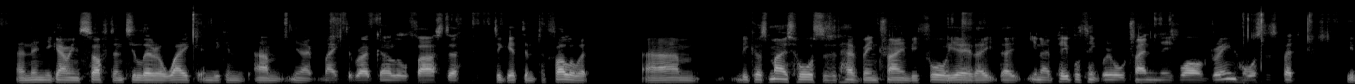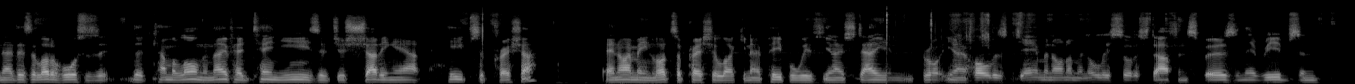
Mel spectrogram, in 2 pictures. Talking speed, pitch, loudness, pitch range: 240 wpm, 105 Hz, -33 LUFS, 100-110 Hz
